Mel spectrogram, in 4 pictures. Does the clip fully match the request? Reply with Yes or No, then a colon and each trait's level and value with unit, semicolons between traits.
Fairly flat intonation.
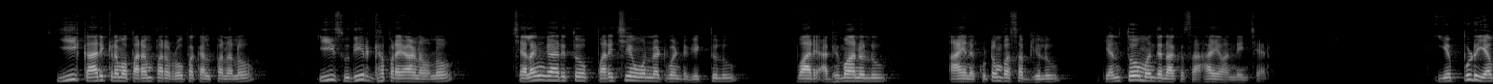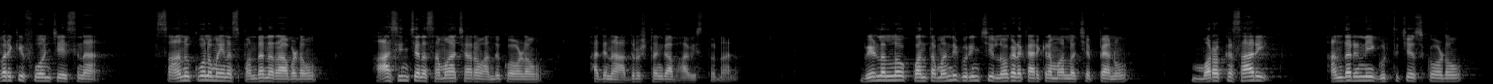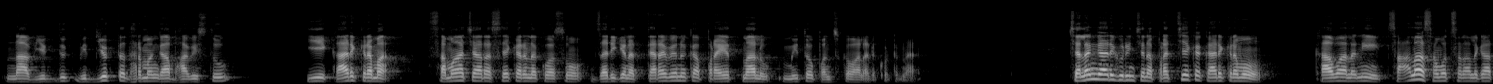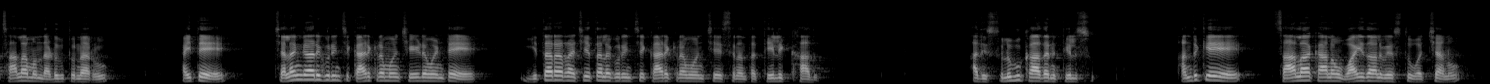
No: average, 3.8 semitones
